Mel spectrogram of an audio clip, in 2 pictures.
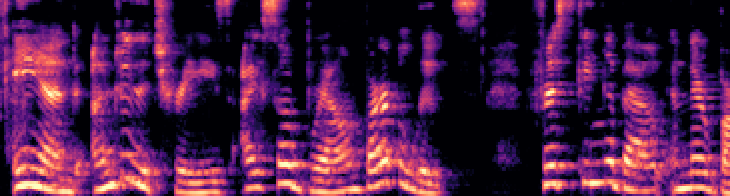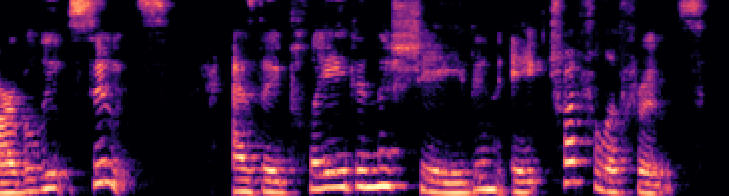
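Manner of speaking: ordinary delivery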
